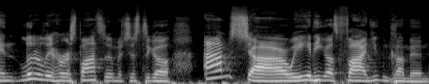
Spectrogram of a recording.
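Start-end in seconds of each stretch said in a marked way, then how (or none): 2.0-3.1 put-on baby-talk voice. Retelling how a woman answered an angry man, imitating her baby talk. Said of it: "almost like baby talk".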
